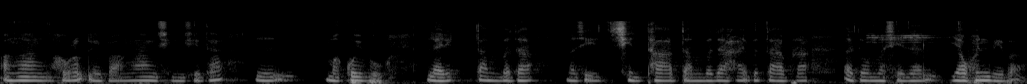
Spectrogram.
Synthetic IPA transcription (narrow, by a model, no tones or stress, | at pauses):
ɐ̰ŋaŋhɐwɾɐk̚lɐjbɐɐŋaŋsiŋsidɐ | mɐkʰojbulajɾik̚tɐmbɐdɐ | mɐsisintʰatɐmbɐdɐhajbɐtabɾaɐdumɐsidɐjawhɐnbibɐ̰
